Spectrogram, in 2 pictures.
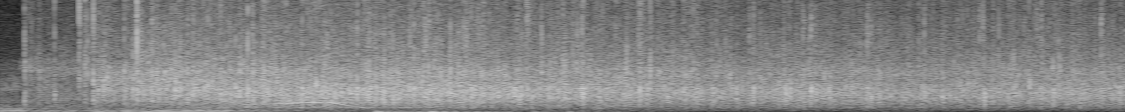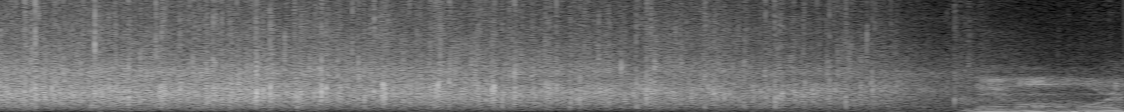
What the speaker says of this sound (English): please, a huge round of applause for these guys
